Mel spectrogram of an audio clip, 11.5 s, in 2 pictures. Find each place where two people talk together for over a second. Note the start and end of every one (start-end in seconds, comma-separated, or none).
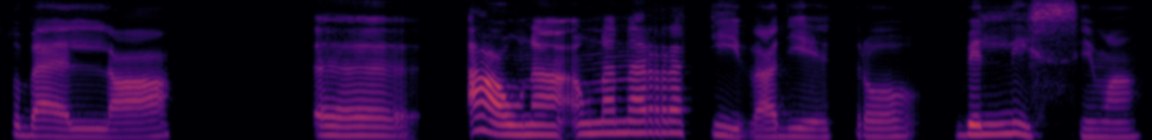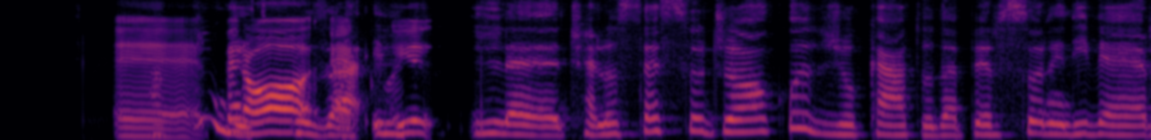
6.5-8.0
